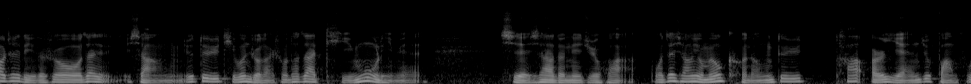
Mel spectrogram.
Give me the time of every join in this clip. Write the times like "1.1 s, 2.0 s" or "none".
none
